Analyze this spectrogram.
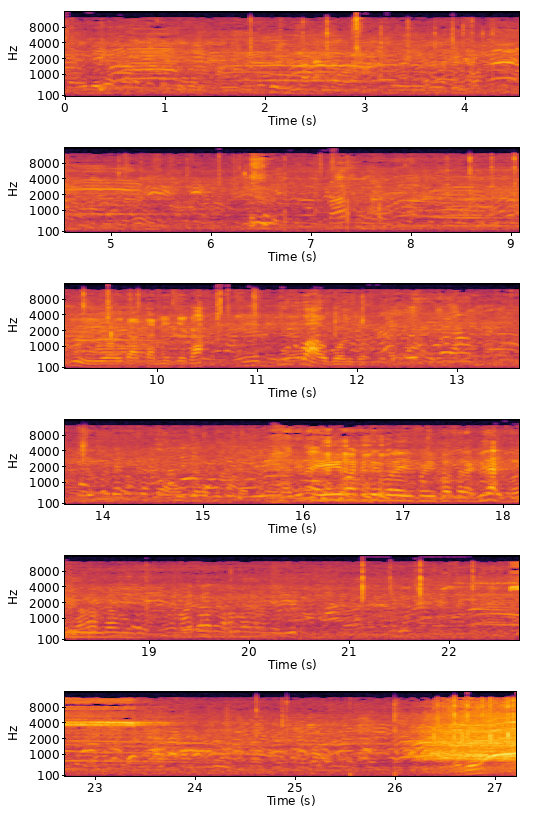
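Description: A large crowd of spectators chatters and calls out outdoors.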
